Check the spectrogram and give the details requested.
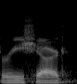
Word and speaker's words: Richard: your dad's from Louisiana yeah so it's actually pronounced reshard Richard and uh they moved to Utah in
